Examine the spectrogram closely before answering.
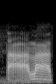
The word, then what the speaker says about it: ต๋าหลาด: เข้า ไป ใน บริเวณ ตา ราช ไทยยวน นะ ครับ อัน นี้ อ่าน ว่า ตาราช ไทยยวน นะ ครับ ช่าง ป่า ๆ ไม่ ได้ พูด ผิด นะ ครับ ก็ จะ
